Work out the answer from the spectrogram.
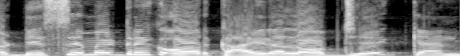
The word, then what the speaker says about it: chiral: Pronounce as कायरल Greek word meaning hand.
